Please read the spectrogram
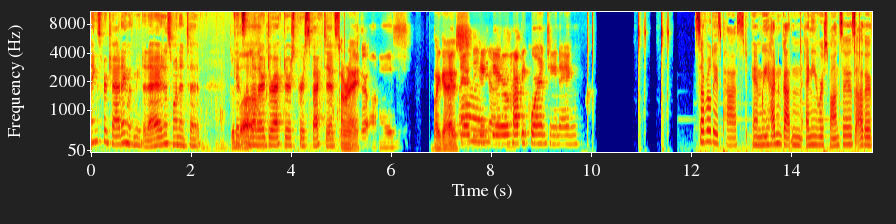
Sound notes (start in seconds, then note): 11.4 keys clacking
